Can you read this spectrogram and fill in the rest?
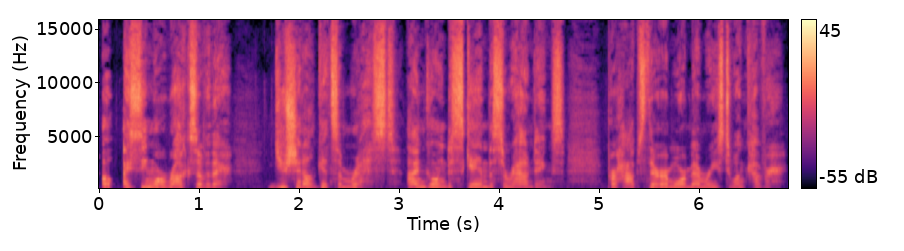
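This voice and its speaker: A man playing a gentle, earnest young man in a video game, polite and soft-spoken. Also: fairly high pitch, very animated, a little fast, a little hiss or hum. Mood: pleased. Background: game music.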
